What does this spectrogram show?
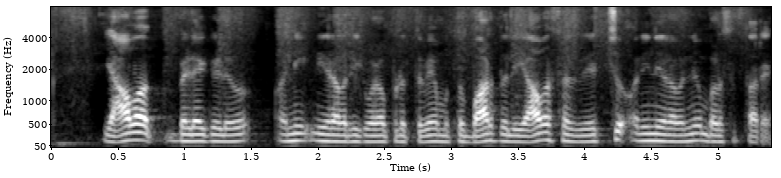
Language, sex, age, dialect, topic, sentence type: Kannada, male, 41-45, Central, agriculture, question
